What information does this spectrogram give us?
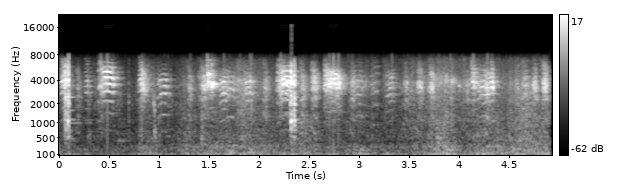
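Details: Restless Peaceful Doves flapping around an aviary, heard as loud, irregular bursts of broadband wing noise, strongest near the start and middle, over faint background chirps from small finches.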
